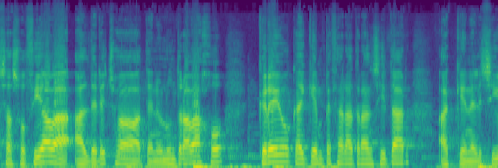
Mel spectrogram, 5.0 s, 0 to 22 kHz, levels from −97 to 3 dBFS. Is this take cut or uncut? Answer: uncut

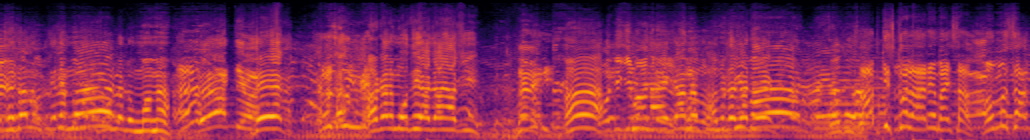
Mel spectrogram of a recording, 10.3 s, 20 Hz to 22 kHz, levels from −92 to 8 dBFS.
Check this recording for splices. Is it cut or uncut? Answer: uncut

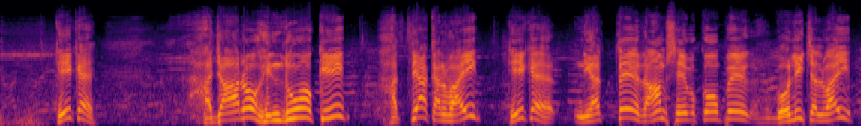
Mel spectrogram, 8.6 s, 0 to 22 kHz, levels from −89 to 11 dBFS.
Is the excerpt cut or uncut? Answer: uncut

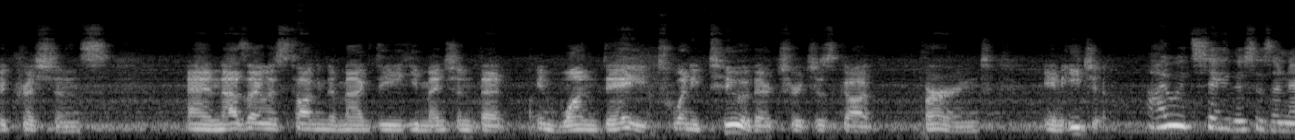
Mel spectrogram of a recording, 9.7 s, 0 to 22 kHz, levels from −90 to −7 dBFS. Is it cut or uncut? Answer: cut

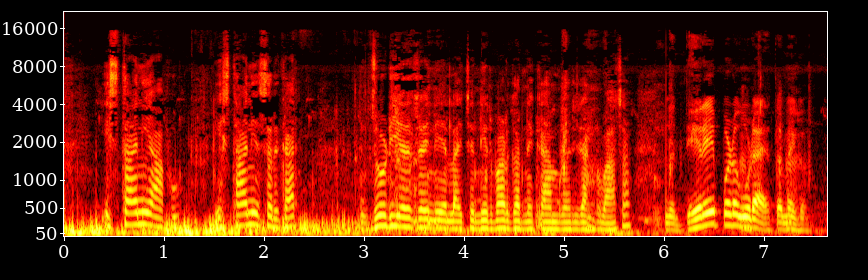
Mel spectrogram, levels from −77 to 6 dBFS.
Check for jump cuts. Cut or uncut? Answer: cut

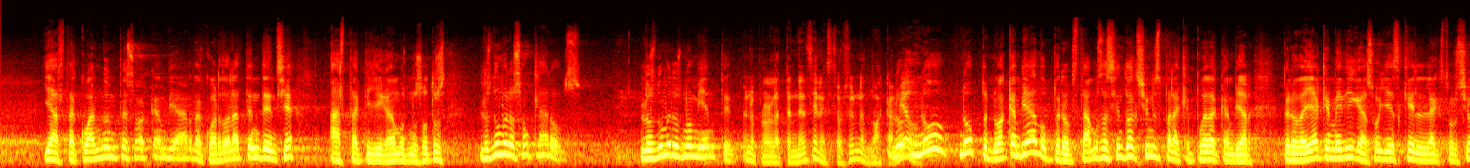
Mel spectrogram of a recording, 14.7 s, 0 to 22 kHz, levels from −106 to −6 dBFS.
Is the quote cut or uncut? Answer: uncut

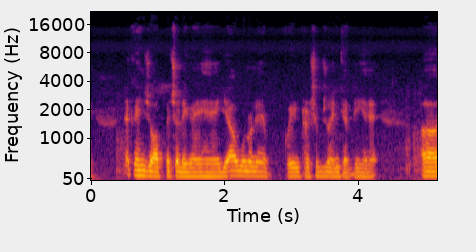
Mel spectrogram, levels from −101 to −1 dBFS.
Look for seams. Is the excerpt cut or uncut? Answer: uncut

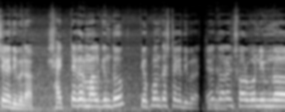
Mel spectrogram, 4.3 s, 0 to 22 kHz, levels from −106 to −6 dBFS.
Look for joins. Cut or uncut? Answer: cut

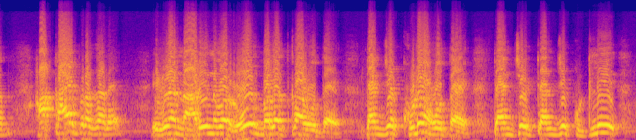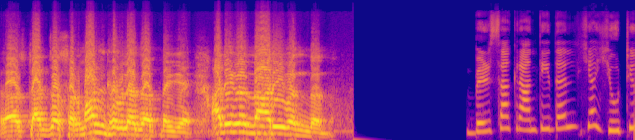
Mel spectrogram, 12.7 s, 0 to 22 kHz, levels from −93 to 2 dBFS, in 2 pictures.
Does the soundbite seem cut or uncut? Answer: cut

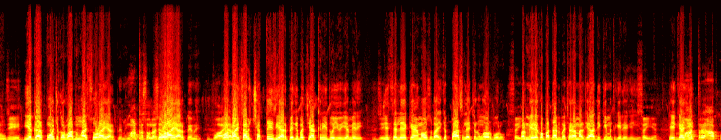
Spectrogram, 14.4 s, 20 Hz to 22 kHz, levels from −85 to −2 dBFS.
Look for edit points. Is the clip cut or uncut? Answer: uncut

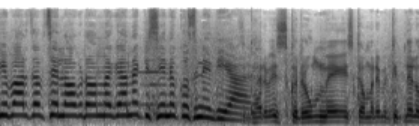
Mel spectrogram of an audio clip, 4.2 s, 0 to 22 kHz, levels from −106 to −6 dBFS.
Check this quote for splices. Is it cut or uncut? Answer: cut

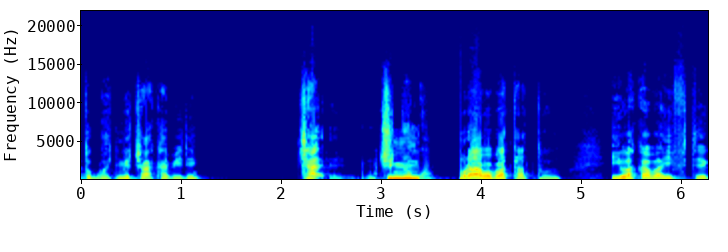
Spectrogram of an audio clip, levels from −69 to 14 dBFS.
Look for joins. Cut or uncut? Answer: cut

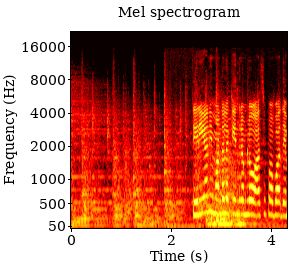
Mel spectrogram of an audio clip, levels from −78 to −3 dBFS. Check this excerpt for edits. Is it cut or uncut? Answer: cut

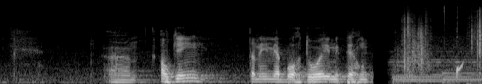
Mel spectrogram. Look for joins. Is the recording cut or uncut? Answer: uncut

